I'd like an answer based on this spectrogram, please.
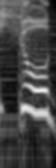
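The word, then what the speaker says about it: Huel: Fortunately, Hule gets it, too. It's spelled H U E L.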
